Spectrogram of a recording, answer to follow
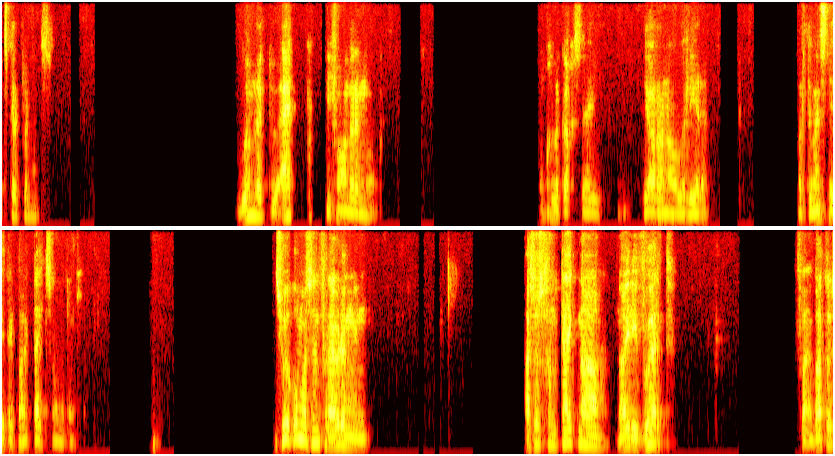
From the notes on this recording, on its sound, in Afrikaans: Zoom Byeenkoms 17 Mei 2022.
